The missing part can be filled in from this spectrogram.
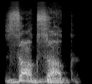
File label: Warsong Grunt, zh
